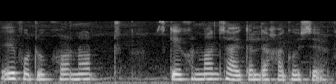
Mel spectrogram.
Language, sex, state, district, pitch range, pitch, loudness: Assamese, female, Assam, Sonitpur, 225-245 Hz, 240 Hz, -16 LUFS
